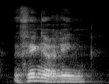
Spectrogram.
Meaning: a finger ring, designed to be worn on a finger
- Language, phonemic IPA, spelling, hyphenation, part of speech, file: Dutch, /ˈvɪŋəˌrɪŋ/, vingerring, vin‧ger‧ring, noun, Nl-vingerring.ogg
